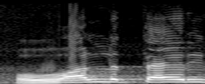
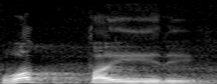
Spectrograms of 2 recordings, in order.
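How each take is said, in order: First: The L is pronounced before the T. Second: The L merges into a doubled T. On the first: The speaker calls it wrong. "वल तैरी नहीं पढ़ा जे" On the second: The speaker calls it right. "बल्कि वत तैरी को पढ़ांदो"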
